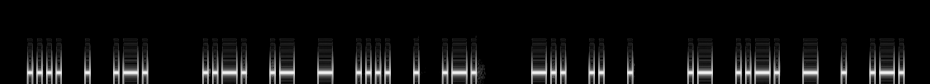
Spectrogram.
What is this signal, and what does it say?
Morse code, heard as a keyed tone, about 25 wpm, spaced as for 20 wpm, 550 Hz. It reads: HER FATHER DIE AFTER
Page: news-headlines-in-morse-code-at-20-wpm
